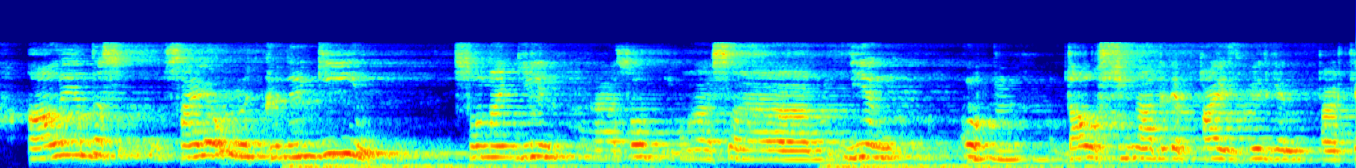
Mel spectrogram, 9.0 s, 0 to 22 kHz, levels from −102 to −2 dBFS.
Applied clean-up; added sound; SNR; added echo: none; Boom; 16 dB; reverberation time 2.9 s.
